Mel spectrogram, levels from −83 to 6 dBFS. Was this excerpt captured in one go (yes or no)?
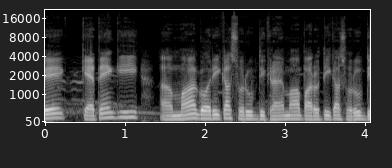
yes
